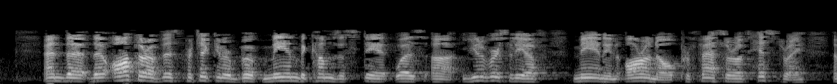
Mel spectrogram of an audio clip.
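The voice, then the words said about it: Ulster accent. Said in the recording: “Both those words are difficult with my Ulster accent”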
